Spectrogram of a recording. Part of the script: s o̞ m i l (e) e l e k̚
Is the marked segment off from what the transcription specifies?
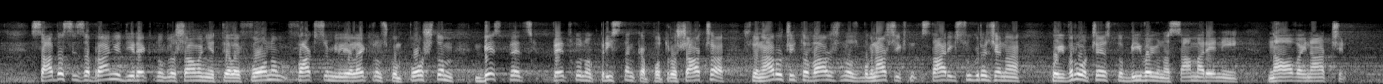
yes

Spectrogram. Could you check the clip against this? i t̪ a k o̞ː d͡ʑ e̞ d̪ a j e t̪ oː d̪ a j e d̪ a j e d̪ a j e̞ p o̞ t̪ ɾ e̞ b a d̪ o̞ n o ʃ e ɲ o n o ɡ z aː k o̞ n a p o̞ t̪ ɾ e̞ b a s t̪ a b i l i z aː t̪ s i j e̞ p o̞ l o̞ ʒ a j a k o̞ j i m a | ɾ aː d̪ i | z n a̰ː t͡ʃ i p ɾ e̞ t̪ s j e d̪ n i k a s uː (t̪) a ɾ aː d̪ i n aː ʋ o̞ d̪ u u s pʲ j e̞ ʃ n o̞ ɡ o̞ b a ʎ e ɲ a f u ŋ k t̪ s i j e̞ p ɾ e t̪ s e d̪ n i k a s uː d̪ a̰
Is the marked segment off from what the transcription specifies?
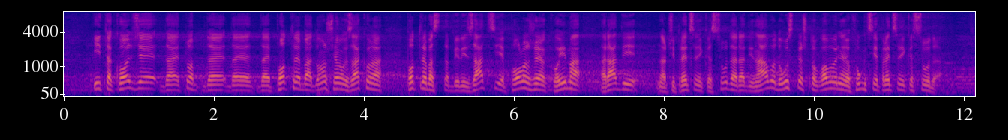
yes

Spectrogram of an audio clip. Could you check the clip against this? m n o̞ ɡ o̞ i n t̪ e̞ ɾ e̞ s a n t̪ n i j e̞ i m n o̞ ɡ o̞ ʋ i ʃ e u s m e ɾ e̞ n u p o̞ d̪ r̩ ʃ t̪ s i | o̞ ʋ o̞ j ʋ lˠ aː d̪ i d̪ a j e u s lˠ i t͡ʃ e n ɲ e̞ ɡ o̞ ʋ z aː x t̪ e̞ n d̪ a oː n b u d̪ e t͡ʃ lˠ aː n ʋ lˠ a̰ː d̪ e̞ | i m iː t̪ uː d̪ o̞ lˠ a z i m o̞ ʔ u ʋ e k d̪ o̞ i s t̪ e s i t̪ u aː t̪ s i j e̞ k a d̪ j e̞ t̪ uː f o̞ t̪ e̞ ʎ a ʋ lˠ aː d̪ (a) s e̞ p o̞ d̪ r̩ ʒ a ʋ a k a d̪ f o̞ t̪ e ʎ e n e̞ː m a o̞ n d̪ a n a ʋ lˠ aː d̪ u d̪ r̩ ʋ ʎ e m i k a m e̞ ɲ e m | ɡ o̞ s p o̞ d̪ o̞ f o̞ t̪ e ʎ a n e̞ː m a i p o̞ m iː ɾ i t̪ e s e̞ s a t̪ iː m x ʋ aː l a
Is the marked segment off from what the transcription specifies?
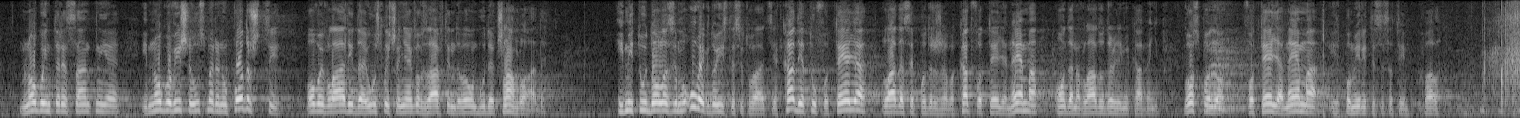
no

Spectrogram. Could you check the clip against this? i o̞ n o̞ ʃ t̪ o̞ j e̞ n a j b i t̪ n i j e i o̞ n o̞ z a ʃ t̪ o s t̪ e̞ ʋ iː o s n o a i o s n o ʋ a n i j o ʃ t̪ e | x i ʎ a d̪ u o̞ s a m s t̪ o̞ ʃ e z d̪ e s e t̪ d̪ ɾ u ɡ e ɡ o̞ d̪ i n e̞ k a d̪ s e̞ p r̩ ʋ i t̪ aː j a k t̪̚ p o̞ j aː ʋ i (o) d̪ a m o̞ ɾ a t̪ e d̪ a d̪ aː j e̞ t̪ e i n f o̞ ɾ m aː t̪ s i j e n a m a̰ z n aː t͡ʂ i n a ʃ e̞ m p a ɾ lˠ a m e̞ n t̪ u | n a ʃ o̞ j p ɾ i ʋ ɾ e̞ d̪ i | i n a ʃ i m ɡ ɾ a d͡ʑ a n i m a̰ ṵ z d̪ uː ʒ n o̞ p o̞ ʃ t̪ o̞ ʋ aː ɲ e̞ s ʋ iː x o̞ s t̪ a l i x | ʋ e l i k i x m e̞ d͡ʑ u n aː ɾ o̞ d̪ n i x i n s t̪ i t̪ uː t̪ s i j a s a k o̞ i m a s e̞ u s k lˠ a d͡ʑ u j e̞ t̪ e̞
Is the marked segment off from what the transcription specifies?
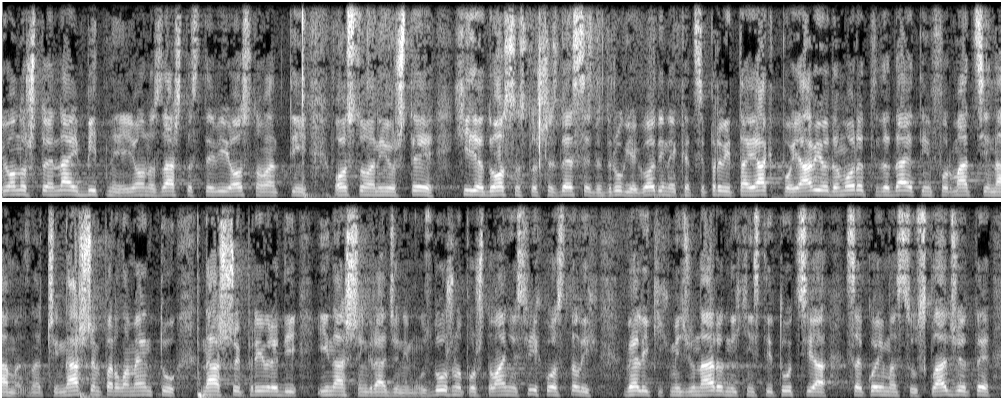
no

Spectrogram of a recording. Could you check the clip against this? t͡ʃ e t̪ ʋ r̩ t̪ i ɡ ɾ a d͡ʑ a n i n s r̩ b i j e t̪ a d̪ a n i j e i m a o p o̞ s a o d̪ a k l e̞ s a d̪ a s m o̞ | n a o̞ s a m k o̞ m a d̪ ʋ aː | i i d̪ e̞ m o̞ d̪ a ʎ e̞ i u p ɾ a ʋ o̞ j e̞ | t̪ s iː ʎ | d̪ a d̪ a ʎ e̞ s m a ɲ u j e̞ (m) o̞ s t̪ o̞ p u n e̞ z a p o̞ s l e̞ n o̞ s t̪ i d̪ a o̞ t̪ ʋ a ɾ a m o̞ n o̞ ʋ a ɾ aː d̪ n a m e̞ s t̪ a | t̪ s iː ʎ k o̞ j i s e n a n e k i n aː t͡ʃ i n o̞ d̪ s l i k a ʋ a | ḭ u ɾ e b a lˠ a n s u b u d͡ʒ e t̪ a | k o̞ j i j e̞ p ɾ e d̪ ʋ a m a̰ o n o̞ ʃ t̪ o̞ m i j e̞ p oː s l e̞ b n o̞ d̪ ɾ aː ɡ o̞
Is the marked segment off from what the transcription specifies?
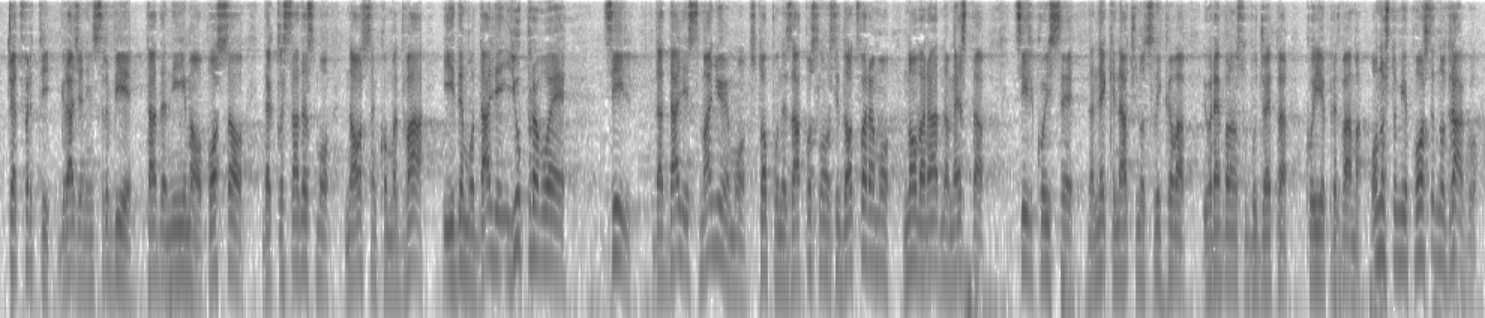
no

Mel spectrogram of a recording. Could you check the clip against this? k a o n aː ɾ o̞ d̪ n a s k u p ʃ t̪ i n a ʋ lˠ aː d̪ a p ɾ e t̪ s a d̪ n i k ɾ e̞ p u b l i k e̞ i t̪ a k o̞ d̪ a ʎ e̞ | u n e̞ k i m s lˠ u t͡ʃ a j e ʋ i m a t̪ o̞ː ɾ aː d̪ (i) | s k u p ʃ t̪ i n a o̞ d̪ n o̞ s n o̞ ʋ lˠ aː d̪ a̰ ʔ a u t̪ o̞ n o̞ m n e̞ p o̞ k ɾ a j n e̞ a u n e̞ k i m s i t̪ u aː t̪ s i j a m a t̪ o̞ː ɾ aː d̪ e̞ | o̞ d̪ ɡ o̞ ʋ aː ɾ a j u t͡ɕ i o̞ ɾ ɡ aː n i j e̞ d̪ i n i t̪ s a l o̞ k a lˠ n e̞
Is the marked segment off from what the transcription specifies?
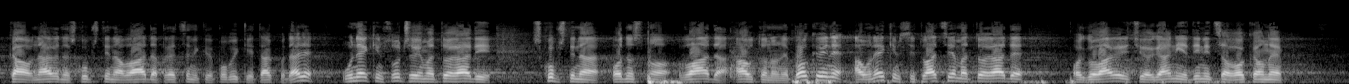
no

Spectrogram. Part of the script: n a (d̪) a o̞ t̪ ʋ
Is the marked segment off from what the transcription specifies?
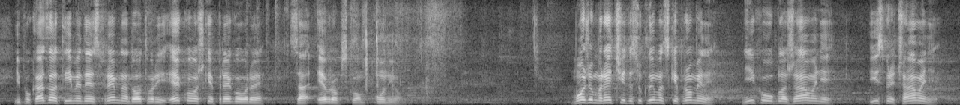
no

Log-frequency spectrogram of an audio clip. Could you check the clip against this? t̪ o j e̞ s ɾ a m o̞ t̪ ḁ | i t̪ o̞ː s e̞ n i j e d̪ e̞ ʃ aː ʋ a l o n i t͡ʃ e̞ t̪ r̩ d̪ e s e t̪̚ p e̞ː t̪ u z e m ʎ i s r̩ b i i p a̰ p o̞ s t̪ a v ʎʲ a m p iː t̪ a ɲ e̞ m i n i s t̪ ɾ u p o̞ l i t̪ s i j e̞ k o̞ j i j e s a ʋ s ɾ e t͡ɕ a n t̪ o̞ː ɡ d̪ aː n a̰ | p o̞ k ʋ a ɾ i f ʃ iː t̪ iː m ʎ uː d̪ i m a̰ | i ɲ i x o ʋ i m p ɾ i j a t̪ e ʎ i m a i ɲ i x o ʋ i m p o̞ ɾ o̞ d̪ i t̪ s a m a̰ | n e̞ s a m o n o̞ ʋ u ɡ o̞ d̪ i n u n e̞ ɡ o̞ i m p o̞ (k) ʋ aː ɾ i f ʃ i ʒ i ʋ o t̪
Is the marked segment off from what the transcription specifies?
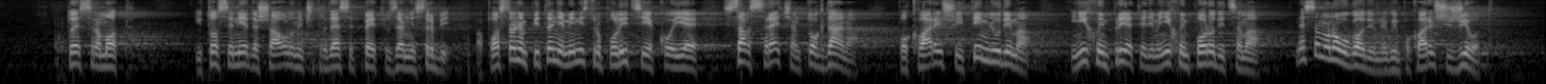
no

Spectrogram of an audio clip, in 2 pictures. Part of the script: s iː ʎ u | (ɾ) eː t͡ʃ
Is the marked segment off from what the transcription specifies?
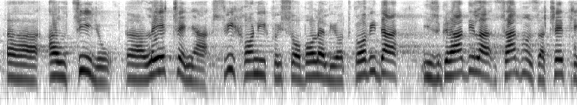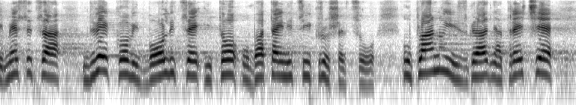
yes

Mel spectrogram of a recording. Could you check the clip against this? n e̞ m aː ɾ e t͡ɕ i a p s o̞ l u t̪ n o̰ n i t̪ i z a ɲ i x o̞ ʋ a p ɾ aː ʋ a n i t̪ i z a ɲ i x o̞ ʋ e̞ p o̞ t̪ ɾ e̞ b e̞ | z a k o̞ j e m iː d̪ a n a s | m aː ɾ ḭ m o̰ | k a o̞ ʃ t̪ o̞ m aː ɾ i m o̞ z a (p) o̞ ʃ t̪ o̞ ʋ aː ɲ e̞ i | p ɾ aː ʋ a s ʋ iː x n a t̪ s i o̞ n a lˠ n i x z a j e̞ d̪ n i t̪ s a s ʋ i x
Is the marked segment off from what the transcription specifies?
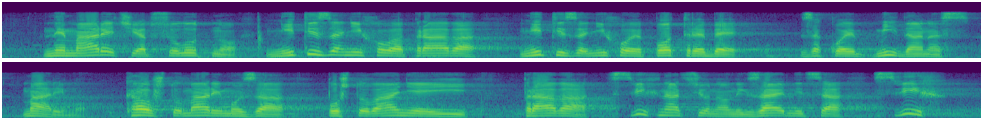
no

